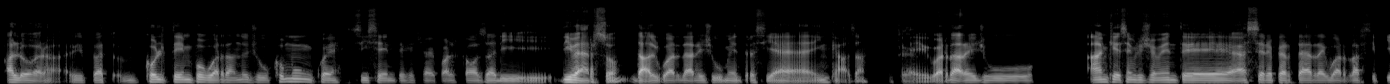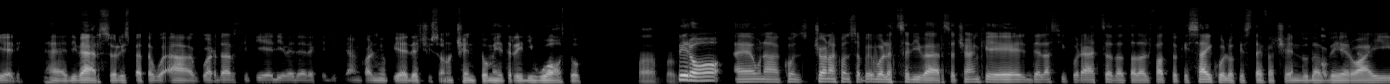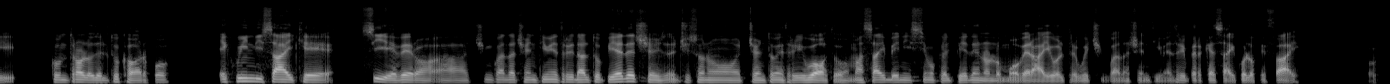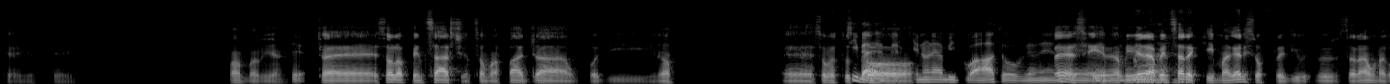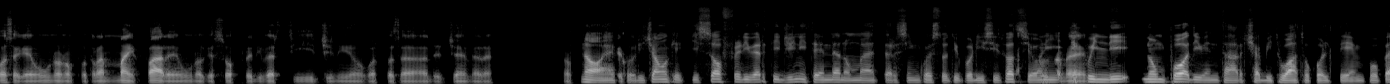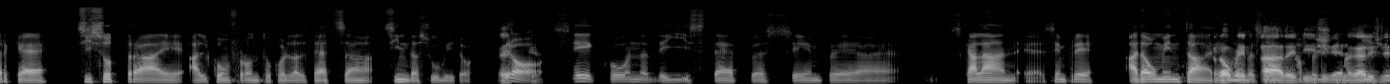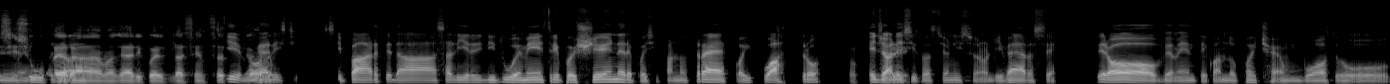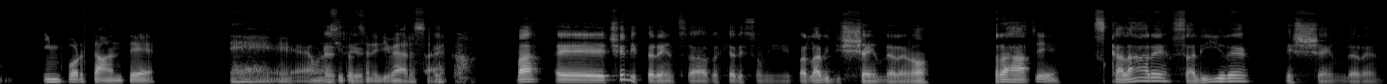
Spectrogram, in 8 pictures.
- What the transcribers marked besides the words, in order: "Cioè" said as "ceh"; drawn out: "soprattutto"; chuckle; unintelligible speech; in English: "step"
- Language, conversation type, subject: Italian, podcast, Cosa consigli a chi vuole iniziare ma non sa da dove partire?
